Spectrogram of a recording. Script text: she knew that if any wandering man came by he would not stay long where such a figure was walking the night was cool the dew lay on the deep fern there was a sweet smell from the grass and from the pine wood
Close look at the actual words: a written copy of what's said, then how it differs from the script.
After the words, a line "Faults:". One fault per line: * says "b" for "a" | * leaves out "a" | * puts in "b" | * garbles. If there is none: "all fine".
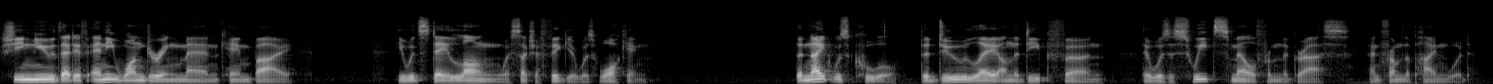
she knew that if any wandering man came by he would stay long where such a figure was walking the night was cool the dew lay on the deep fern there was a sweet smell from the grass and from the pine wood
Faults:
* leaves out "not"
